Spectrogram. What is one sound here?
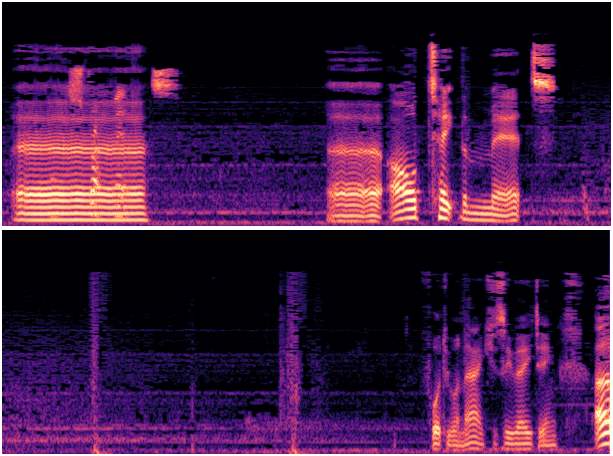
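A young man talks into a close microphone in animated bursts.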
